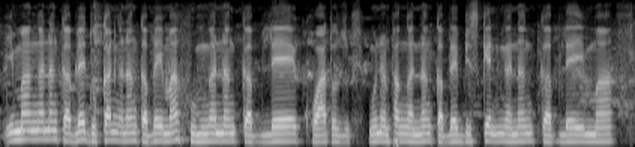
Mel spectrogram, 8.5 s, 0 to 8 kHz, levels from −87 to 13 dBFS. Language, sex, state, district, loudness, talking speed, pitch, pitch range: Wancho, male, Arunachal Pradesh, Longding, -16 LUFS, 155 wpm, 145 Hz, 140-150 Hz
